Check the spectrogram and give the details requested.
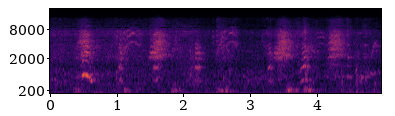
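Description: Mandarin duck giving short, squeaky, rising whistled calls roughly once a second, with faint low murmuring underneath.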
